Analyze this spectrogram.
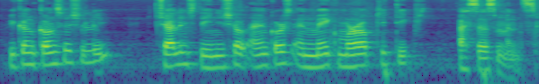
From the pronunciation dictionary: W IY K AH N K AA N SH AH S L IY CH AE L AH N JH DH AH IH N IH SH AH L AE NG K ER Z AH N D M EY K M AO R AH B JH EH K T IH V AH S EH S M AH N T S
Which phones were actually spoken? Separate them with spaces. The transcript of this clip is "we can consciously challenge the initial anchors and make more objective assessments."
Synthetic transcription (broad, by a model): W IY K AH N K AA N S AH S L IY CH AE L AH N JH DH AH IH N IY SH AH L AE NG K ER S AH N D M EY K M AO R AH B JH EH T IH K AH S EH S M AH N T S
